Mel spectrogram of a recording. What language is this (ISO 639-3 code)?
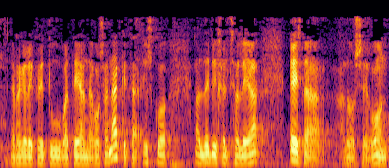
eus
